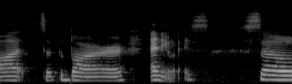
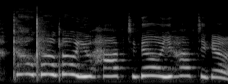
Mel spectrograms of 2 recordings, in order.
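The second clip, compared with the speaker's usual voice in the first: much higher, louder urgent shout; frantic yelling; 11 semitones higher, 8 dB louder than usual. Retold or imitated. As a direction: scream at the driver to drive. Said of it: "we're yelling at the cab driver".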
